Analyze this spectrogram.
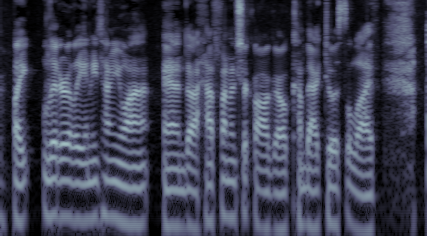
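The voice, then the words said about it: Speaks with a noticeable accent. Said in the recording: “It's my accent.”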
